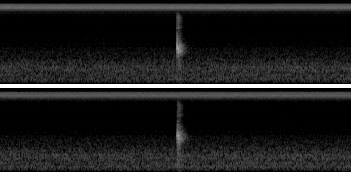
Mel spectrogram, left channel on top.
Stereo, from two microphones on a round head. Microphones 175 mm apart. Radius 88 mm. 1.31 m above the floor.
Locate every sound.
0.0 s an insect: 40° left (ahead or behind), 1.9 m
1.8 s a finger snap: 70° left (ahead or behind), 1.2 m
